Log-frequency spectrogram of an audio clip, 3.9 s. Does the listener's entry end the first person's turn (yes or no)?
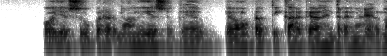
yes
